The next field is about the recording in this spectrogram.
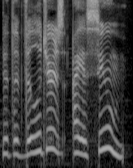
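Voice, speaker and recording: A woman's voice: sits high, lively intonation, normal speed, dark tone, no echo. A woman streamer role-playing her character in a game, chatty and emotive, with hesitant fillers. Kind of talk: role-play let's play chat.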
